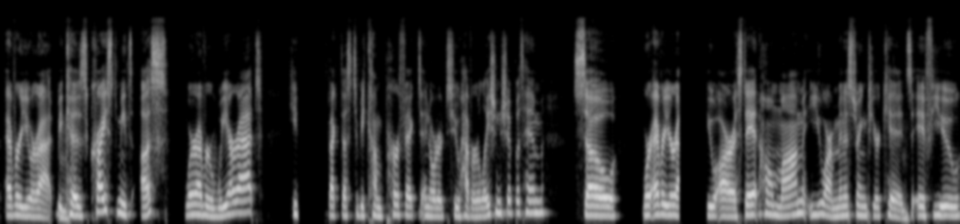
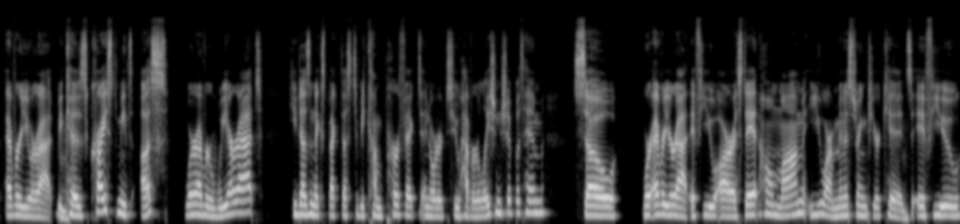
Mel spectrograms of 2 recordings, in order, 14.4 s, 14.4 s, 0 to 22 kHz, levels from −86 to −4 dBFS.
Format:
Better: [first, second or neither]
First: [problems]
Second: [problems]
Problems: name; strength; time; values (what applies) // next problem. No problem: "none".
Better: second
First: audio cutting out; at 4.5 s and at 10 s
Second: none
